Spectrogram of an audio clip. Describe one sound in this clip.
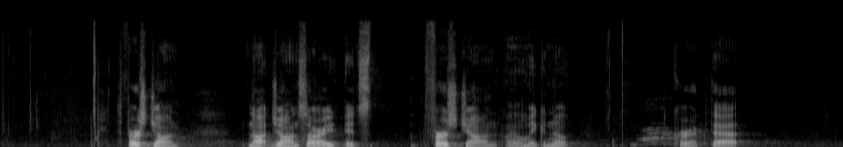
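An older man speaks calmly and slowly, close to a microphone.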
